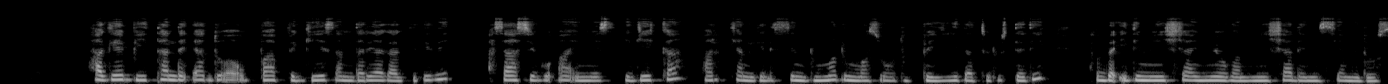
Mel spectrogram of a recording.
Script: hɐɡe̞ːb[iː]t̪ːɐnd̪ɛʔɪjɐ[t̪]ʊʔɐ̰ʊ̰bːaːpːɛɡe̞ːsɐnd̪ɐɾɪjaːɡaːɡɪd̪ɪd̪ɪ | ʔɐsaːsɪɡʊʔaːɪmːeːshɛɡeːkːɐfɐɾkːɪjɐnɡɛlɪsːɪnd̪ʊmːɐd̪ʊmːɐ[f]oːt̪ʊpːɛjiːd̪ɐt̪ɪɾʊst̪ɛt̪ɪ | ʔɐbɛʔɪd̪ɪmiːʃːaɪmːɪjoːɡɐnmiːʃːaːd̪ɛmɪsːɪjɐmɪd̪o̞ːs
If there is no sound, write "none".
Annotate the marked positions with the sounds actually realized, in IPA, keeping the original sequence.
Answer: iː, d̪, s

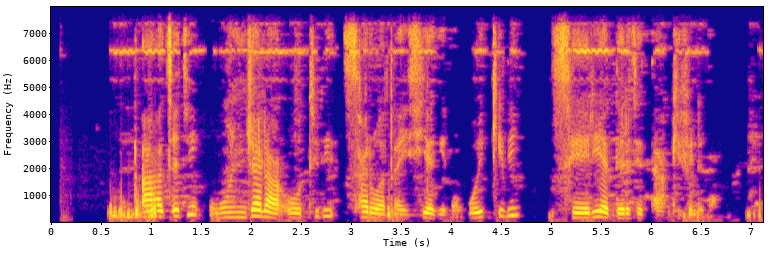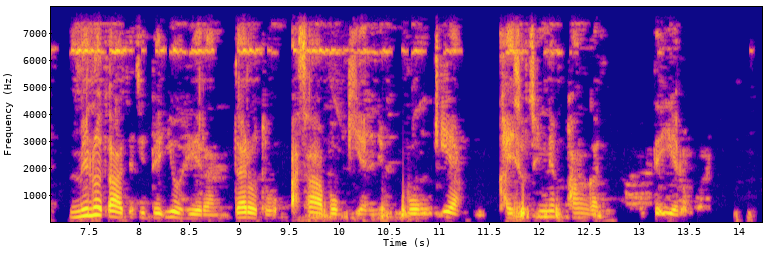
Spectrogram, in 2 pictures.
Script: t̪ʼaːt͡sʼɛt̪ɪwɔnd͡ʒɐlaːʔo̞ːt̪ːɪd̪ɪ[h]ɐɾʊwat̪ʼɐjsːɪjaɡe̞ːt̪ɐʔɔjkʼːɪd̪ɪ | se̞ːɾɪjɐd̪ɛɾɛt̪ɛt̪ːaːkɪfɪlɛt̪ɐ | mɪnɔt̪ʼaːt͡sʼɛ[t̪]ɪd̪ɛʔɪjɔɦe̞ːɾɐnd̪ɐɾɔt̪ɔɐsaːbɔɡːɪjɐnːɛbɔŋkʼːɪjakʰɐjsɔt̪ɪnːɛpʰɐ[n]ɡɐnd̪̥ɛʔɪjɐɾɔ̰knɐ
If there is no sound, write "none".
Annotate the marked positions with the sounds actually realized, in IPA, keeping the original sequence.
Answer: s, t̪, ŋ

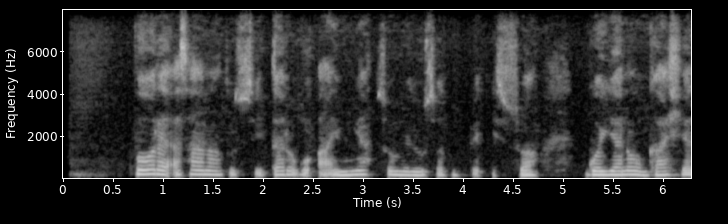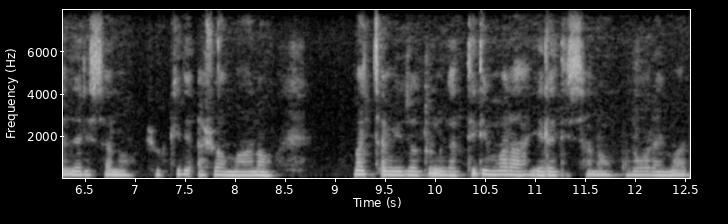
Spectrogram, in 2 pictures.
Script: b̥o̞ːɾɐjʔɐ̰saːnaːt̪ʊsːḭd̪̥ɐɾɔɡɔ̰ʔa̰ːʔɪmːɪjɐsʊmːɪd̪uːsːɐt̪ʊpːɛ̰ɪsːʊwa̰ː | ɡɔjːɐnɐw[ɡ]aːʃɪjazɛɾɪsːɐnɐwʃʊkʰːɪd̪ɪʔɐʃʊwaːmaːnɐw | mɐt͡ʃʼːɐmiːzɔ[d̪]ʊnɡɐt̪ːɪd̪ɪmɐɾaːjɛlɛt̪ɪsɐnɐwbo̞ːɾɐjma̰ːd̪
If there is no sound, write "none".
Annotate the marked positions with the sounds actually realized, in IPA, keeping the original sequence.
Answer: ɡ, t̪

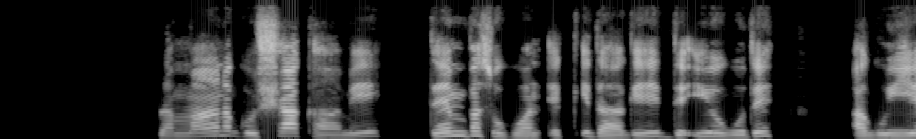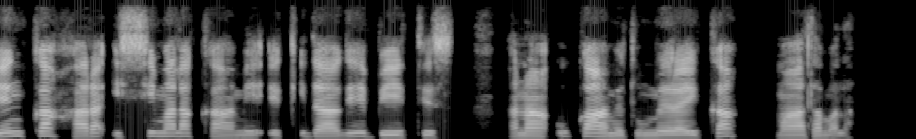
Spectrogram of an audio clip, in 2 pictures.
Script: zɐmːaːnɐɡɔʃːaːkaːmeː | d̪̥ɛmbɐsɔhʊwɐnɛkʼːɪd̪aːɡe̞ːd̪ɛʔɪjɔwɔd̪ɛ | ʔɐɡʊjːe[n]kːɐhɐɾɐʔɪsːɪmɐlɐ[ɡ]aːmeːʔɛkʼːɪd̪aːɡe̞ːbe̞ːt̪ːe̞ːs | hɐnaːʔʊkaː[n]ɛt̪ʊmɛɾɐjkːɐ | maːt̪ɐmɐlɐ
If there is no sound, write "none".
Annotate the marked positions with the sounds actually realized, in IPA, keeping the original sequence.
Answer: ŋ, k, m

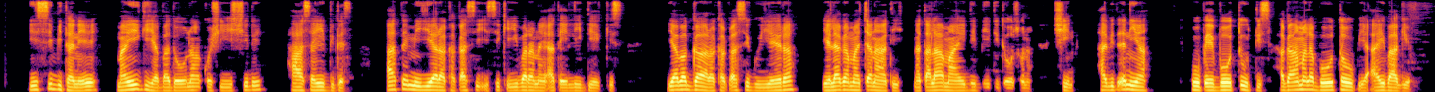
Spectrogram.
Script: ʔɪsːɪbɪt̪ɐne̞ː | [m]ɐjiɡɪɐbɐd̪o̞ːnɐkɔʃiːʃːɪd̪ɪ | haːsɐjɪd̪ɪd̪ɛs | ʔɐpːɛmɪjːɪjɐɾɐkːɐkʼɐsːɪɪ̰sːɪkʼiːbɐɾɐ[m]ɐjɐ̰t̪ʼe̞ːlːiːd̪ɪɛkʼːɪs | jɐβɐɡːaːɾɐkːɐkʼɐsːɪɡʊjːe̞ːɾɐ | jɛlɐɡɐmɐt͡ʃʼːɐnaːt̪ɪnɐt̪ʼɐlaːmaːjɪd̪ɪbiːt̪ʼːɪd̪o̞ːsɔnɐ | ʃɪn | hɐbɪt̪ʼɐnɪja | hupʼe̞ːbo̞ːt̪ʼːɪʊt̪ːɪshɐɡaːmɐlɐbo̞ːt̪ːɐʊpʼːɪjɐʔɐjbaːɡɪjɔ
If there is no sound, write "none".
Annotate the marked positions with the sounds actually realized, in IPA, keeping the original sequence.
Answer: m, n

